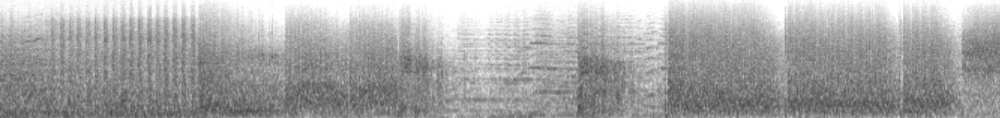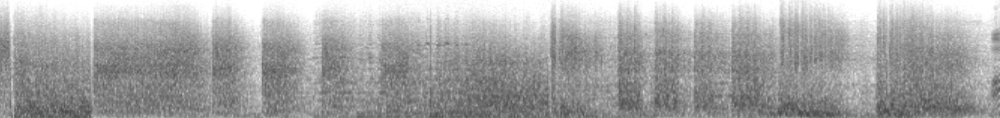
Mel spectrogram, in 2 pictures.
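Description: Sustained battle gunfire: rapid machine-gun bursts mixed with single shots and heavier blasts, easing briefly about six seconds in before picking up again.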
